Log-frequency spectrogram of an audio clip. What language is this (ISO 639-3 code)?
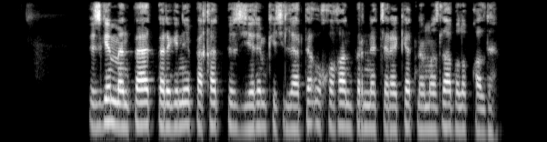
uig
